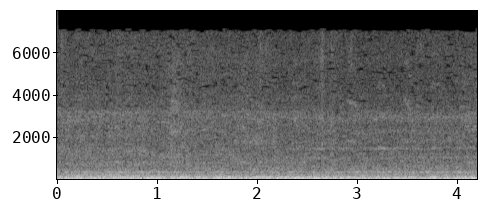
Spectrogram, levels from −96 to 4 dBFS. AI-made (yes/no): no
